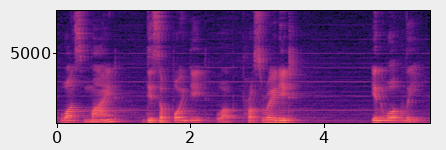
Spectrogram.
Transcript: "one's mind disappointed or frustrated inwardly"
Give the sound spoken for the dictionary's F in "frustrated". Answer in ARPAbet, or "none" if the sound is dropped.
P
